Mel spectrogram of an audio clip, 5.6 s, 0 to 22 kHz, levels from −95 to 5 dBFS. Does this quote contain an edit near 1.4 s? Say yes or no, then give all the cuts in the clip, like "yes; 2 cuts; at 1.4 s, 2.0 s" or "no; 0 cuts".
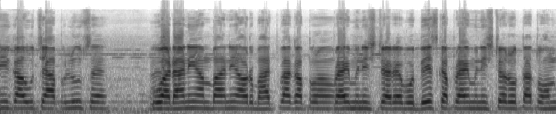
no; 1 cut; at 3.3 s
